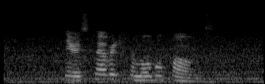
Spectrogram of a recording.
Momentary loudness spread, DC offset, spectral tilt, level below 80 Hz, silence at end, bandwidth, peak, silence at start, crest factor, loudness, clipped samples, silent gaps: 17 LU; under 0.1%; -5.5 dB/octave; -64 dBFS; 0 s; 11.5 kHz; -20 dBFS; 0.05 s; 18 dB; -35 LUFS; under 0.1%; none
